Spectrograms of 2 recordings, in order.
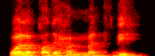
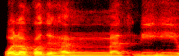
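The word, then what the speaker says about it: وَلَقَدْ هَمَّتْ بِهِ: Walaqad hammat bih. Wa hamma biha laula arra'a burhana rabbih. Begitu bacaannya. Nggak boleh kita sambung. Walaqad hammat bihi wa hamma biha laula arra'a burhana rabbih.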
